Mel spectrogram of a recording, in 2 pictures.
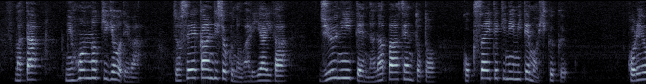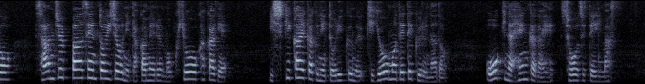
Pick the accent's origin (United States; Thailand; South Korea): United States; Japanese is a second language; now in Japan; 日本に来たとき、 私はこの文化に驚いたことを覚えています。アメリカは美味しければ感想は言わずに料理に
